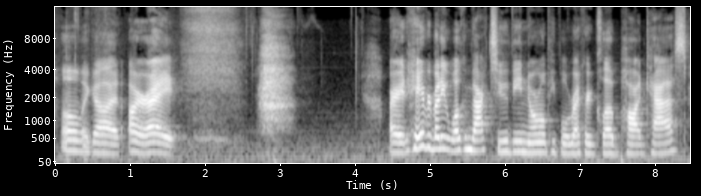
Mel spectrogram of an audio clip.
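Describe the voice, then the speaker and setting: A woman's voice: medium pitch, slow pace, pauses often, bright, forceful tone, smooth. A woman hosting a podcast in casual chat, playful and giggly. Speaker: podcast host.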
